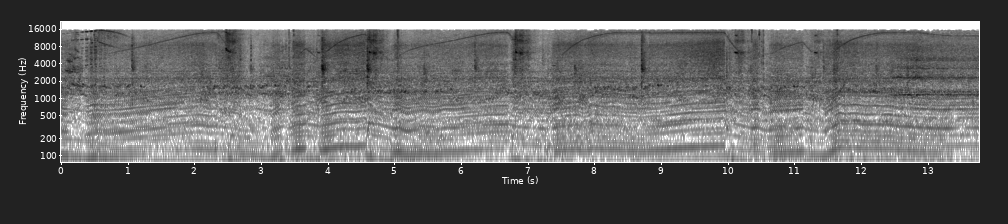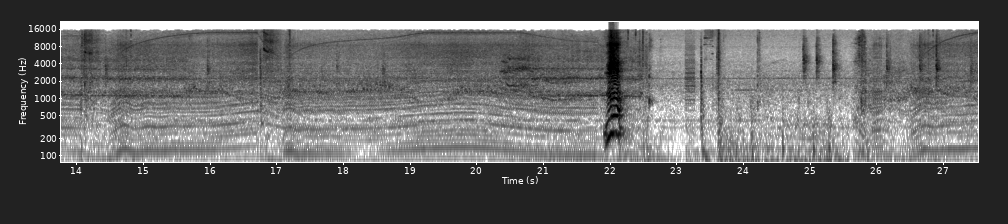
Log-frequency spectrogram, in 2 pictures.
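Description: A car engine revs and whines, rising and falling as it drifts.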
